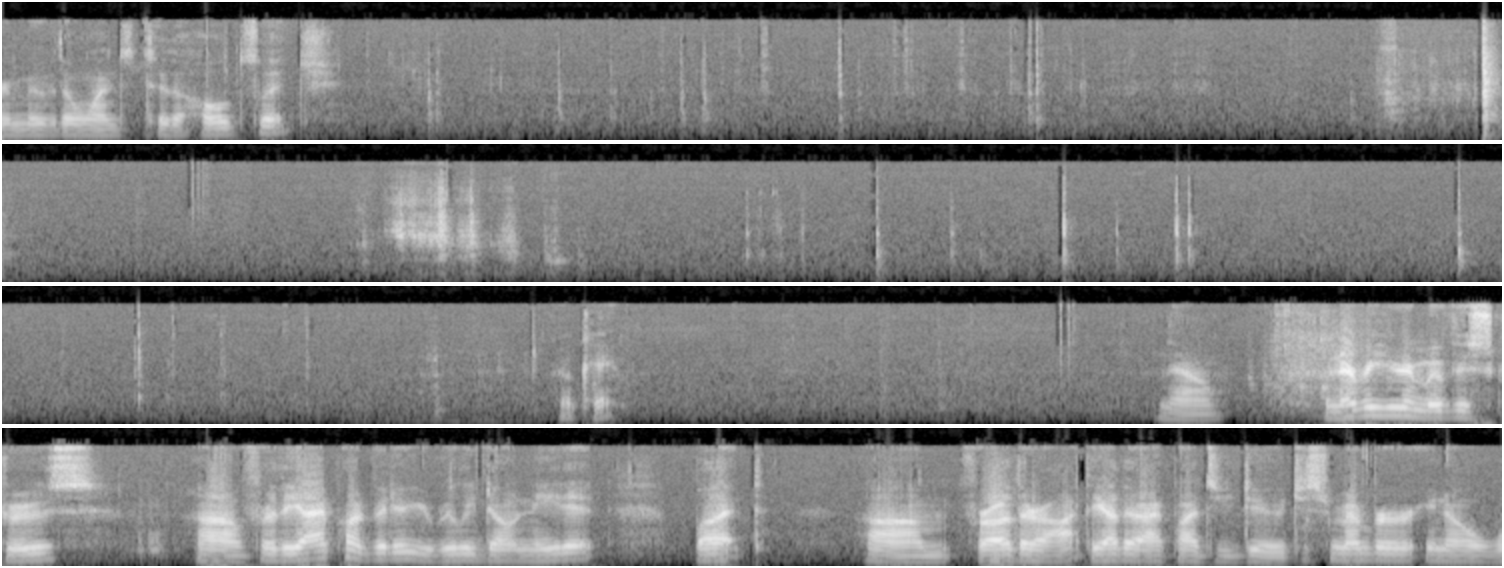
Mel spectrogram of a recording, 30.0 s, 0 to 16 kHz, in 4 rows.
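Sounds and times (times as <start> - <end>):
scraping rustles: 6.8 - 7.5, 9.2 - 10.4, 21.2 - 22.3.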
